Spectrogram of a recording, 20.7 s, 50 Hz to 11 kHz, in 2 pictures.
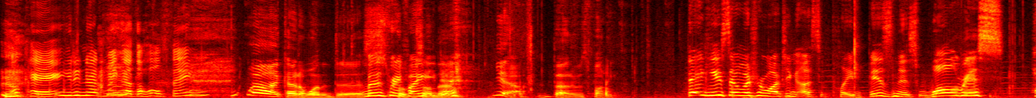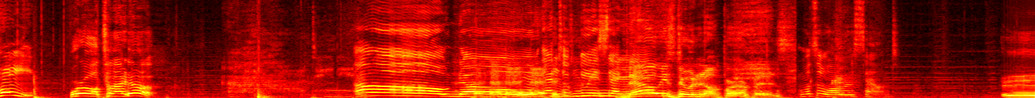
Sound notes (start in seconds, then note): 12.5 sighs; 20.4 mimic walrus howling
